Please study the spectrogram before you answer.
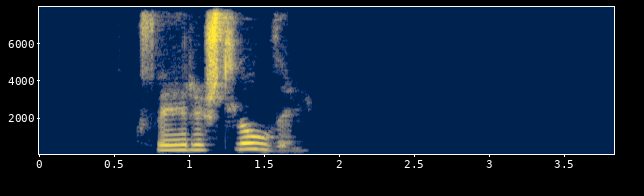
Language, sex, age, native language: Icelandic, female, 8, Icelandic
